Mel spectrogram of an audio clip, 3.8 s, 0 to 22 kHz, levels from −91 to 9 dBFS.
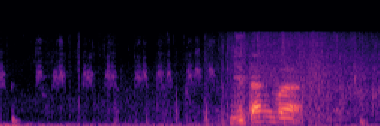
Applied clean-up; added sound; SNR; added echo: none; Fowl; 16 dB; reverberation time 0.4 s.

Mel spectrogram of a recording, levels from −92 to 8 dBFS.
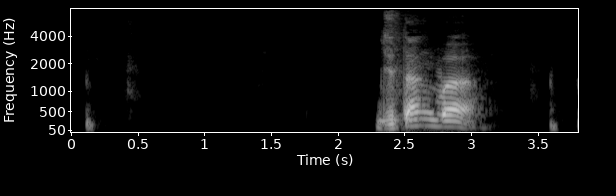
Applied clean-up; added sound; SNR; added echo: none; none; none; none.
